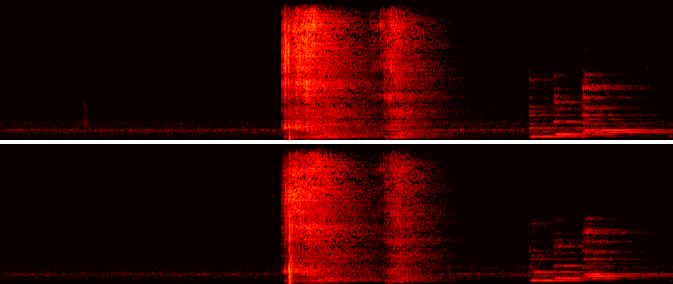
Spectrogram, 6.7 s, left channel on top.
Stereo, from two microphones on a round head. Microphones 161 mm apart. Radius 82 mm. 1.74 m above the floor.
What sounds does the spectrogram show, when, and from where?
2.8 s chewing: 70° left (ahead or behind), 2 m
5.3 s a ringtone: 50° left (ahead or behind), 4.5 m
